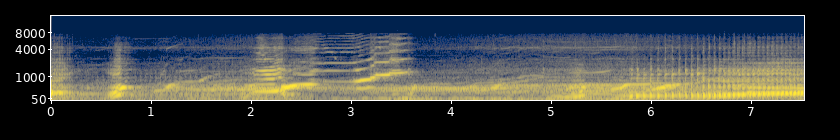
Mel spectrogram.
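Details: A male humpback whale sings underneath a kayak: low, tonal moans and quick upward and downward swoops, then brighter harmonic wails and a long rising groan that ends in a throbbing, pulsed buzz.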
